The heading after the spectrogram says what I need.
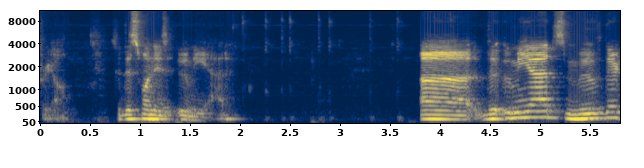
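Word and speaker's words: Umayyad: in here they're gonna be really hard to pronounce real so this one is umiyad uh the umiads moved their capital from medina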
